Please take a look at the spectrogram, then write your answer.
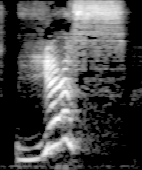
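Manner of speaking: put-on high, loud child's yes; shouted. A narrator's reading. Cassie shouts her happy yes at Aunt Denise. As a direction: shout it like a thrilled toddler. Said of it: "Cassie shouted".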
